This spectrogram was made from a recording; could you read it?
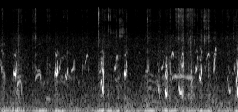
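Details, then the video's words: Female Indian francolin calls: clear, short, looping chirps and upward-flicked notes, several per second in loose bursts, with faint low background hum. "ghoray teetar kio awaaz,indian teetar madi ke awaz"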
